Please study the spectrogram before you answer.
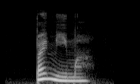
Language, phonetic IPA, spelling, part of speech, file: Russian, [pɐˈmʲimə], помимо, adverb / preposition, Ru-помимо.ogg
- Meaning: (adverb) besides; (preposition) 1. besides, aside from, apart from, in spite of 2. beside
